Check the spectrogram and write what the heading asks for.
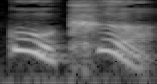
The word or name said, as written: gu4ke4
